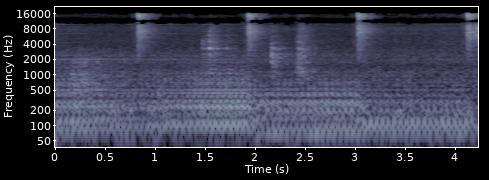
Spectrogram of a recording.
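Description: Free-improvised music: a low, buzzing, motor-like drone from mechanized instruments, with sharp clicks or taps about once a second.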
